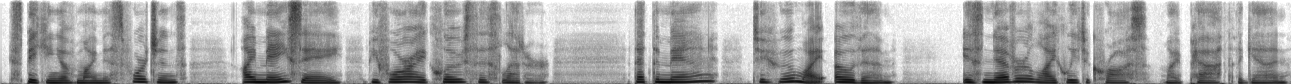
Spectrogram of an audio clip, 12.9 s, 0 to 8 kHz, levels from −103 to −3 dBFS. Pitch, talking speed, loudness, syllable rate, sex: 210 Hz, 130 wpm, -18 LUFS, 4.2 syllables/s, female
